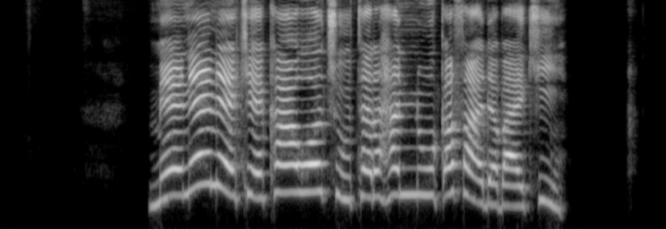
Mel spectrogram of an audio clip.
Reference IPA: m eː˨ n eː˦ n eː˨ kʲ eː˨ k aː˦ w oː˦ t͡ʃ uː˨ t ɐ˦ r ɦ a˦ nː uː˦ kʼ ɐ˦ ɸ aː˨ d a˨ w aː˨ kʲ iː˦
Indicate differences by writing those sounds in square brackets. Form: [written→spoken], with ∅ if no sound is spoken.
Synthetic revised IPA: m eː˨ n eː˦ n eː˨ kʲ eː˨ k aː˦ w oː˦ t͡ʃ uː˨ t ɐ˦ r ɦ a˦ nː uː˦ kʼ ɐ˦ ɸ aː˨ d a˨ [w→b] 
